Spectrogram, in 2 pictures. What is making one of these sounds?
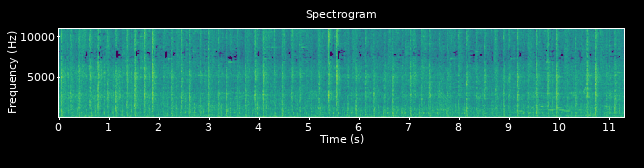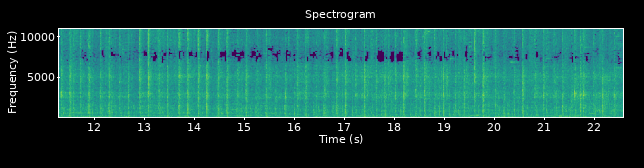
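A train rumbles steadily along rails.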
